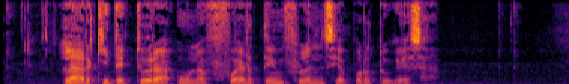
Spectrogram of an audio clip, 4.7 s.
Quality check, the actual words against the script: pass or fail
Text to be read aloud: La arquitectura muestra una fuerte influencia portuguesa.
fail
